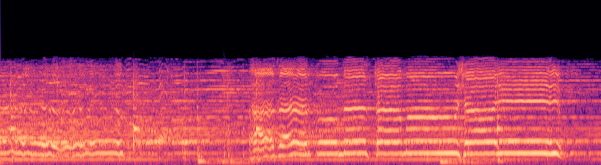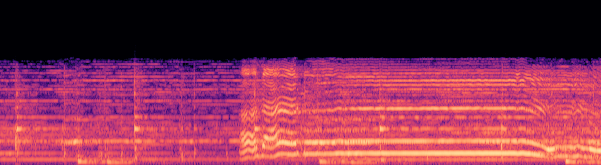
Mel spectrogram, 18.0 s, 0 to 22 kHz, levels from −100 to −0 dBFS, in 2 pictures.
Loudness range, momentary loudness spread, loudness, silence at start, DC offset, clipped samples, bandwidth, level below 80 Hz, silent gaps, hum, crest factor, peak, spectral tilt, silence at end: 10 LU; 16 LU; -13 LUFS; 0 s; under 0.1%; under 0.1%; 5.4 kHz; -42 dBFS; none; none; 12 dB; 0 dBFS; -3 dB/octave; 0 s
